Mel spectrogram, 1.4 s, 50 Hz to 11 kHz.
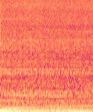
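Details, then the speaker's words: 2007 Dodge Caliber 2.0L, 340,000 km, cold weather, low battery, towed in as no-start with very low compression; after repeated cranking with throttle it starts and settles into a steady even idle on its own, no stumble or misfire. "and she is running can you get that to focus all on its own look at that"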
